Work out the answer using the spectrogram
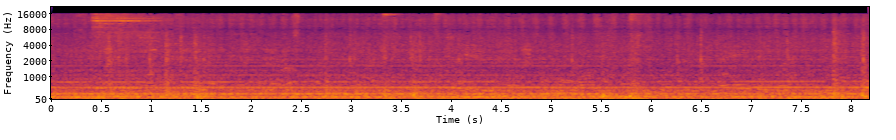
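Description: Narrow-gauge train running along the track, heard from the locomotive cab: a steady engine drone with a held tone over the low rumble of wheels on rail.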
